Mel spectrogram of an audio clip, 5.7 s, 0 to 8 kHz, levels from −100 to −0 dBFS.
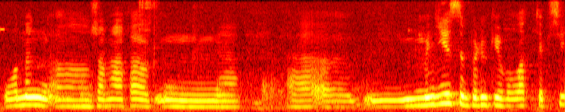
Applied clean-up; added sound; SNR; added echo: none; none; none; none.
